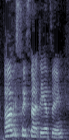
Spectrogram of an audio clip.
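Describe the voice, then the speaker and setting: A woman's voice: on the high side, sharp tone, echoey room. A woman physician chatting casually to viewers on a livestream from her home office, upbeat and a little out of breath. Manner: chatty, upbeat, greets viewers, laughs often. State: warm and a bit out of breath. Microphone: phone or webcam livestream.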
